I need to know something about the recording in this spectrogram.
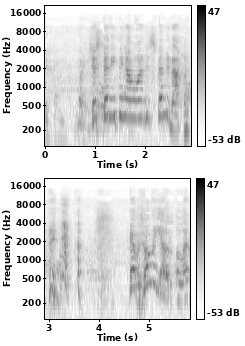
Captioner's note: laughter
